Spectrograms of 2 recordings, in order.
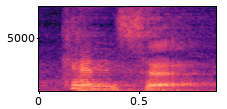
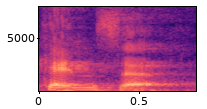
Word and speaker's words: cancer: C A N C E R bahasanya kanser. Orang kita susah bacanya iki bacanya opo ya? Cancer. Cancer. Orang Barat nyebutnya kanser.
